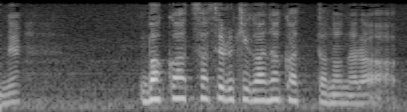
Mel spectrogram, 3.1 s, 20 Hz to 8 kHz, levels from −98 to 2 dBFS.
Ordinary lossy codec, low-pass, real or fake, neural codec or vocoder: none; 7.2 kHz; real; none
